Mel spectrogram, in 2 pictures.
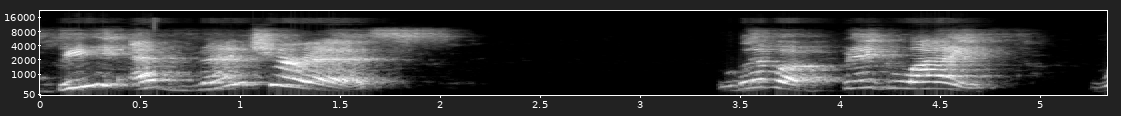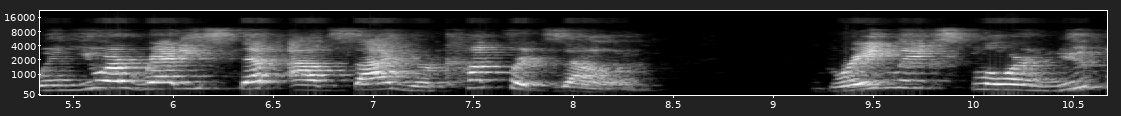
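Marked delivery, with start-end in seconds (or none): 0.1-5.0 slow, bright storybook reading; reading to children. A narrator's reading. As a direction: read it to the little ones like a gift. Reading book text.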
